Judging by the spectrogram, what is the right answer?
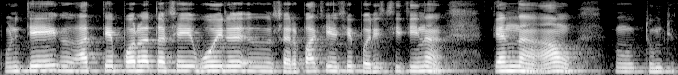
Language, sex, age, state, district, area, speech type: Goan Konkani, male, 60+, Goa, Salcete, rural, spontaneous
